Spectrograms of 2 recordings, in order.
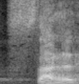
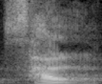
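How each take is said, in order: First: The first consonant is a tense s. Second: The first consonant is a plain s. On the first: The speaker calls it right. "쌀 해봐" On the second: The speaker calls it wrong. "그러면은 살 그래요"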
